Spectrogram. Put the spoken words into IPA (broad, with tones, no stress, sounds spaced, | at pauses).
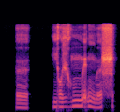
ø˨ | j o˧ ʒ ṳ˦ mː ḛ˦ ŋ͡m ø˨˦ ɬ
